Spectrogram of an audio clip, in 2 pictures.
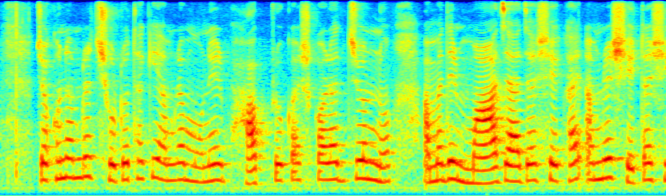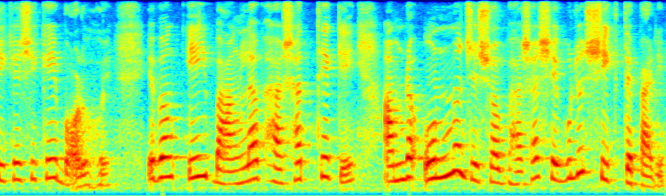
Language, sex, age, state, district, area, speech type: Bengali, female, 30-45, West Bengal, Purulia, rural, spontaneous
